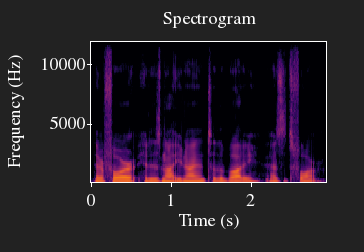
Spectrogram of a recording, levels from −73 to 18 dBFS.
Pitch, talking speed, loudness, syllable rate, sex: 120 Hz, 225 wpm, -18 LUFS, 6.5 syllables/s, male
